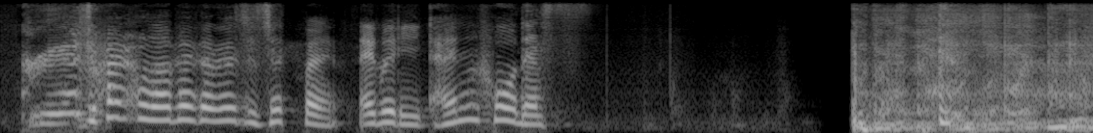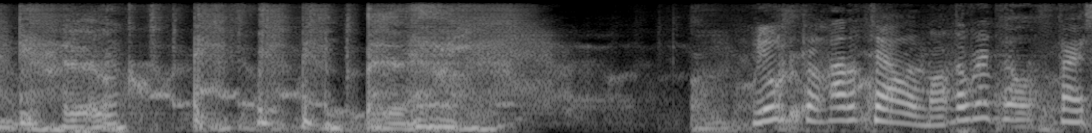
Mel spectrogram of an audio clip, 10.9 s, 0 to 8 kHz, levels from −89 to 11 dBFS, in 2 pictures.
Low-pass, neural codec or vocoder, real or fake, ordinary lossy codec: 7.2 kHz; codec, 16 kHz, 1 kbps, FreqCodec, larger model; fake; none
